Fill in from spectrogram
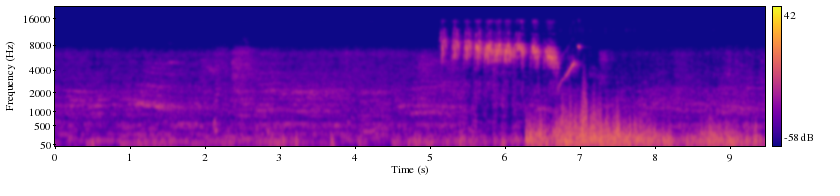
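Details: A bananaquit gives a brief high, wheezy trill of quick repeated notes ending in a downward swoop, followed by loud low-pitched noise that fills the rest of the recording.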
